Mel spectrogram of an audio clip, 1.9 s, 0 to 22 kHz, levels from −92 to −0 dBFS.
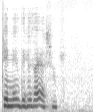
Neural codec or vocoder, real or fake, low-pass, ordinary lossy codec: codec, 44.1 kHz, 1.7 kbps, Pupu-Codec; fake; none; none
